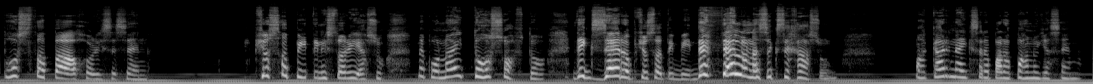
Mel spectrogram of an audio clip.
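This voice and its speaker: A woman's voice: high voice, animated, a little fast, faint music behind. A woman playing an anguished, guilt-ridden young princess in a poetic stage tragedy, intense and rhetorical. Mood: grieving. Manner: intense, rhetorical, swinging between outcry and hush. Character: anguished young Cretan princess racked with guilt over brother's death.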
